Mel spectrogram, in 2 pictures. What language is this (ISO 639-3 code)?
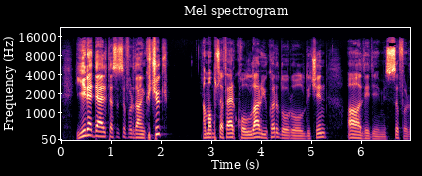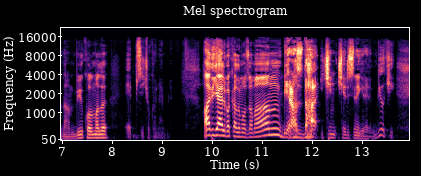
tur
